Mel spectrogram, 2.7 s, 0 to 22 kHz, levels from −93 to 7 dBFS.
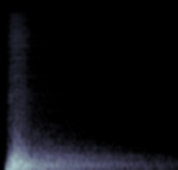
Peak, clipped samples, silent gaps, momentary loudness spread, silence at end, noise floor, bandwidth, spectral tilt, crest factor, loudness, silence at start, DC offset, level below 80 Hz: -10 dBFS; under 0.1%; none; 25 LU; 1.5 s; -73 dBFS; 7.4 kHz; -11 dB/octave; 20 dB; -27 LUFS; 0.1 s; under 0.1%; -36 dBFS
